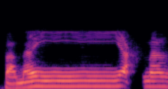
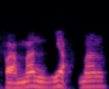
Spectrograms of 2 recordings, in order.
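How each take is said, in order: First: The n merges nasally into the following y. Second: The n is pronounced clearly without merging. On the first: The speaker calls it right. "nun ketemunya dibaca idgham kan" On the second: The speaker calls it wrong. "tapi dibaca ... salah"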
